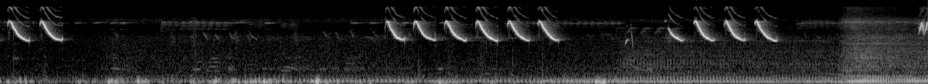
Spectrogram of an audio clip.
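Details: Singing Cinereous tit on a lure track to coax reluctant birds: short bursts of crisp falling notes, a pair, then six, then four, separated by gaps of quiet hum, ending in a noisy rustle.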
